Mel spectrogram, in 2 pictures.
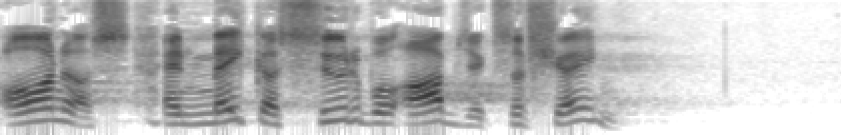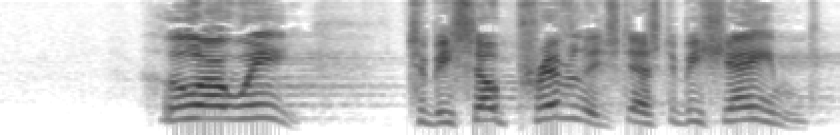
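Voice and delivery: loud, high preaching cry; full-voiced pulpit amazement; fervent preaching.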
